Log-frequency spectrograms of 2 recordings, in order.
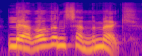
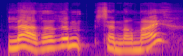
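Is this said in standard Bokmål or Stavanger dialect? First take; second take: Stavanger; Bokmål. First: It is said in Stavanger dialect pronunciation. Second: It is said in standard Bokmål pronunciation.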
